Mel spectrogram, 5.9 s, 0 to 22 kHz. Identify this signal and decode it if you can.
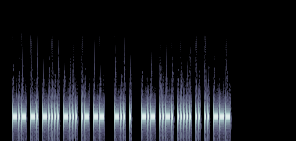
Morse code, heard as a keyed tone, about 40 wpm, 700 Hz. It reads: KN6BAM DE KF5IIO
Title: USA Callsign DE Callsign - 6 Characters - 40wpm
